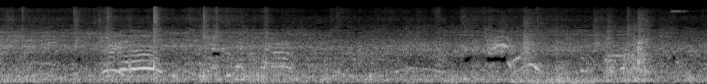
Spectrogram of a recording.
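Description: A crowd of men shouts excitedly outdoors.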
